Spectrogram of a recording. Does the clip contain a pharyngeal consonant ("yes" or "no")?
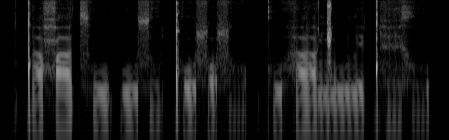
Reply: yes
